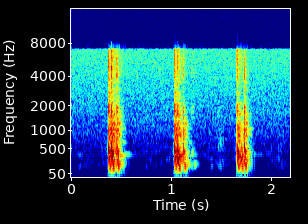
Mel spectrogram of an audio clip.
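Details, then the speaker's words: Imitated gallop rhythm: three short knocking beats in a triple cadence, representing an extra S3 or S4 heart sound added to S1 S2; S3 is described as blood entering the ventricle very quickly and hard. "S3 is a sound that takes place when you have uh blood entering into uh Into The ventricle very quickly and very hard right"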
